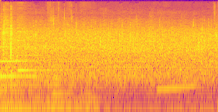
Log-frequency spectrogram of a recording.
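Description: A steady hiss of rain falls in Rhythm Café: Symphonic Rain, soft and even throughout, with faint tonal notes briefly above it and no talking.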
